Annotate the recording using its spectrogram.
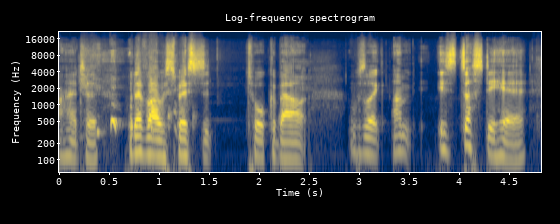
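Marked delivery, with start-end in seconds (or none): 3.3-4.7 slow put-on British accent. Retelling a line said on stage in a show: British accent. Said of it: "in my British accent".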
